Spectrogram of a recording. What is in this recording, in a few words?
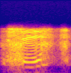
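Speech, Russian, air traffic control; Digits; DCS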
